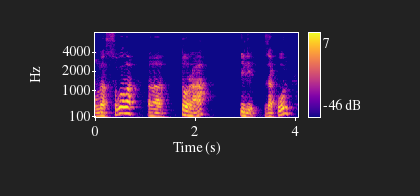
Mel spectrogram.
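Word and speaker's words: תּוֹרָה: Либо она может ставиться с согласной буквой ВАВ, да, и здесь у нас слово ТОРА или закон, ударение на последнюю букву, ТОРА, закон, и вот ВАВ с точкой наверху читается ТОРА.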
